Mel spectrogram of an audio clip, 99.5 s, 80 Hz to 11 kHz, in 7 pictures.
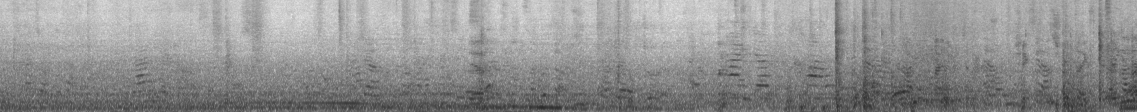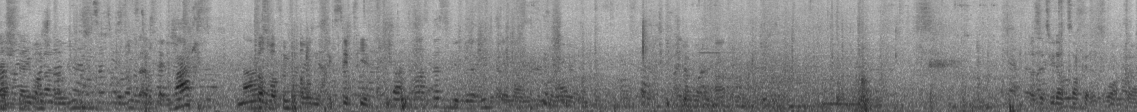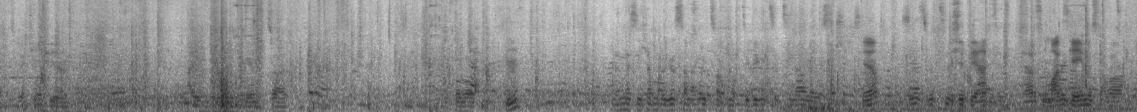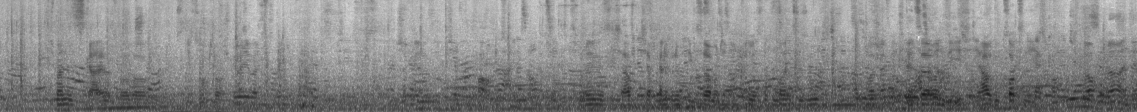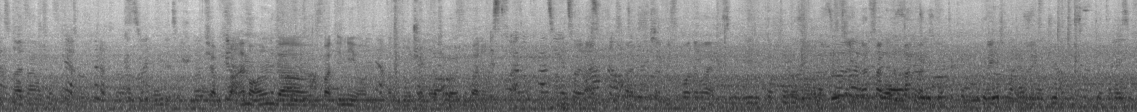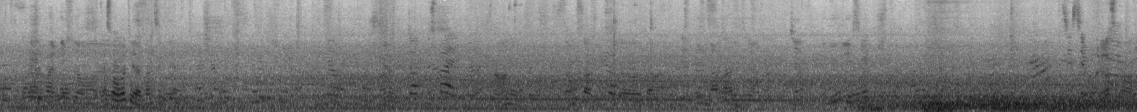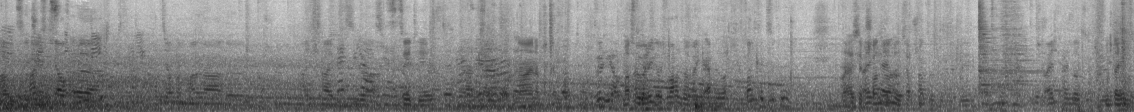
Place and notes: Tram ride from station Eifelstrasse to station Rudolfplatz. Tram changes to subway after 2 station.
recorded july 4th, 2008.
project: "hasenbrot - a private sound diary"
